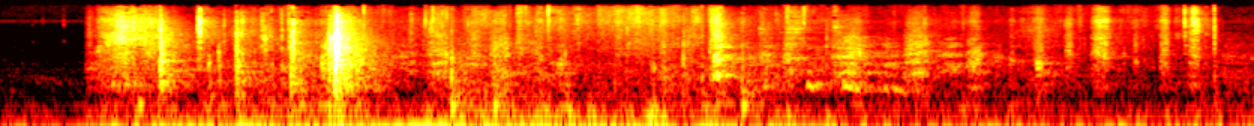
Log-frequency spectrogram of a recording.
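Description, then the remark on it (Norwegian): A dog trained to search for one scent sniffs hard and fast, a steady stream of quick, breathy snuffles, with one sharper snort near the start and no talking. “Det går det gøy å høre på når, når nesen går så intenst.”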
